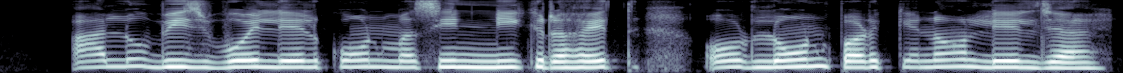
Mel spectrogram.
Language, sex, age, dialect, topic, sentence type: Maithili, female, 18-24, Eastern / Thethi, agriculture, question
